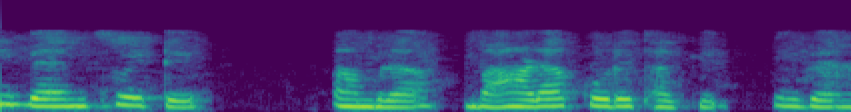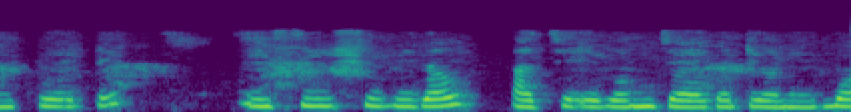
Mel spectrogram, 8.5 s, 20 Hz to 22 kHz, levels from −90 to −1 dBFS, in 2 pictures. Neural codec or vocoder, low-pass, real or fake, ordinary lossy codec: vocoder, 22.05 kHz, 80 mel bands, WaveNeXt; 7.2 kHz; fake; none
